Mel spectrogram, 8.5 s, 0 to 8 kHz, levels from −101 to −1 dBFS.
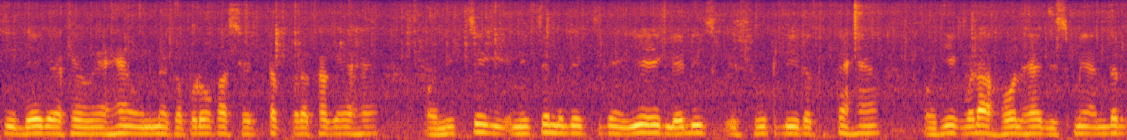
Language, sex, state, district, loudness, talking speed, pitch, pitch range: Hindi, male, Rajasthan, Bikaner, -17 LUFS, 255 wpm, 145 Hz, 140-155 Hz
